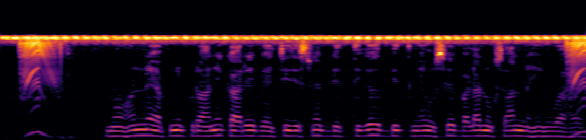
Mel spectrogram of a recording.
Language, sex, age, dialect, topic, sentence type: Hindi, male, 25-30, Awadhi Bundeli, banking, statement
